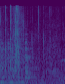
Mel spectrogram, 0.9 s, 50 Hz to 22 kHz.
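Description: A freshly baked chicken börek made of yufka pastry brushed with water and oil and baked at 190 °C is broken or pressed just out of the oven. Its crisp, well-browned crust gives a short burst of bright, dry crackling, loudest early and then fading into softer crinkles.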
